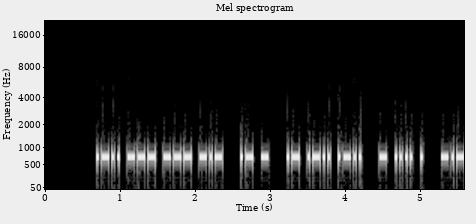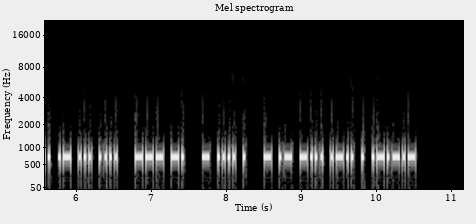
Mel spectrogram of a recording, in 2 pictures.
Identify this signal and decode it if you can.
Morse code, heard as a keyed tone, about 36 wpm, 700 Hz. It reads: LOOK AT ALL THE CASH ON THE TABLE.
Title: Sentences from Top 1000 Words - Review Part 5 - 35wpm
